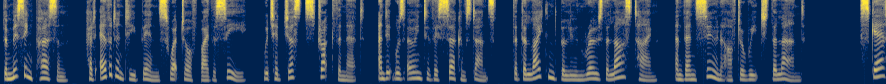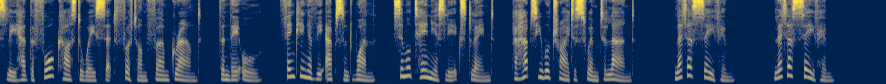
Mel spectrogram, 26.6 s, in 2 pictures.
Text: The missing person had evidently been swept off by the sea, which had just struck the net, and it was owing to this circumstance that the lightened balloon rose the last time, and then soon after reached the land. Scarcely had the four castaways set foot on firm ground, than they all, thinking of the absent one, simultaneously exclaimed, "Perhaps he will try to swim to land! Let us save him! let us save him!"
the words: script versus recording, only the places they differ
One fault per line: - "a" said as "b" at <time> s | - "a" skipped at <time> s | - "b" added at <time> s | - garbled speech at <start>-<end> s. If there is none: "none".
none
